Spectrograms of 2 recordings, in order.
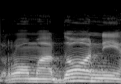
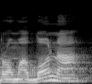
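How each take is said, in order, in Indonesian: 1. Kata itu diakhiri dengan vokal i. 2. Kata itu diakhiri dengan vokal a. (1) "yang benar sih" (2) "bukan Ramadhana"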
